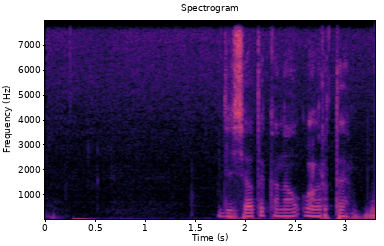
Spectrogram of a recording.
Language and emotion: Russian, neutral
